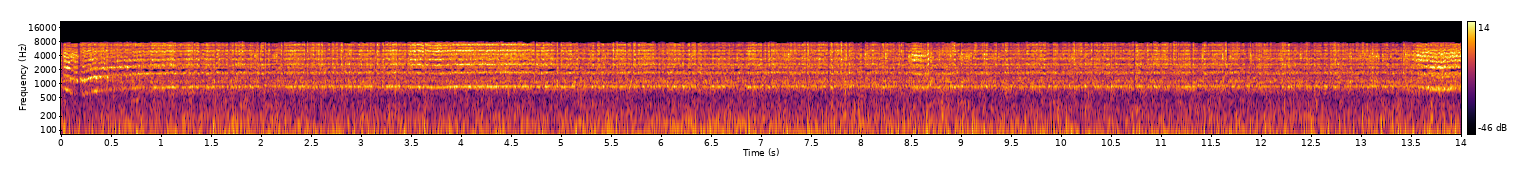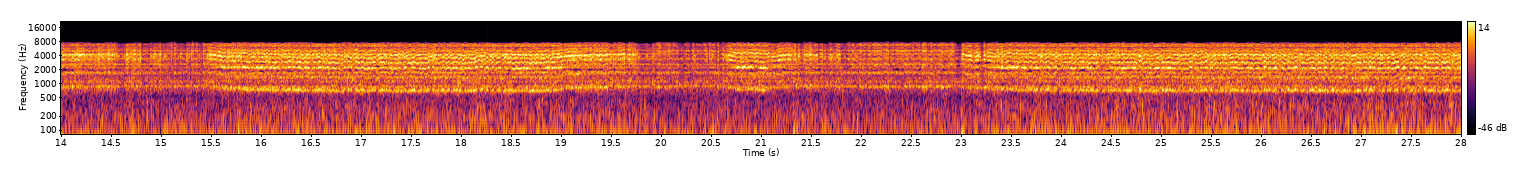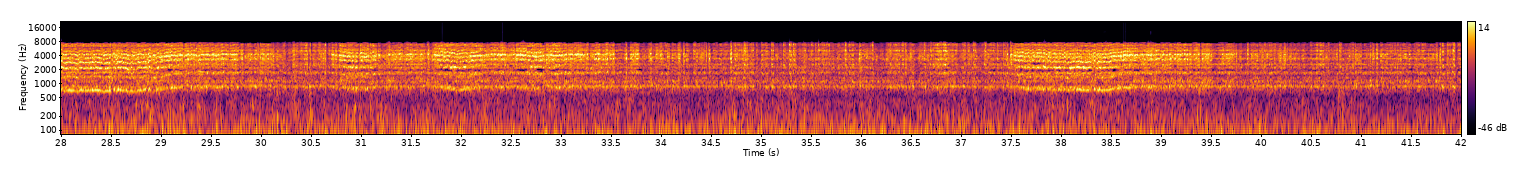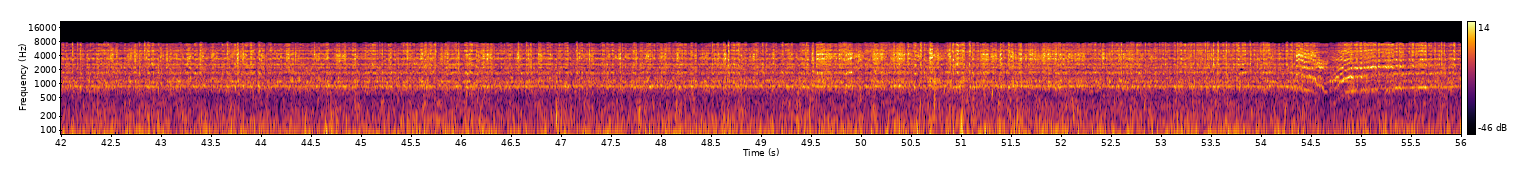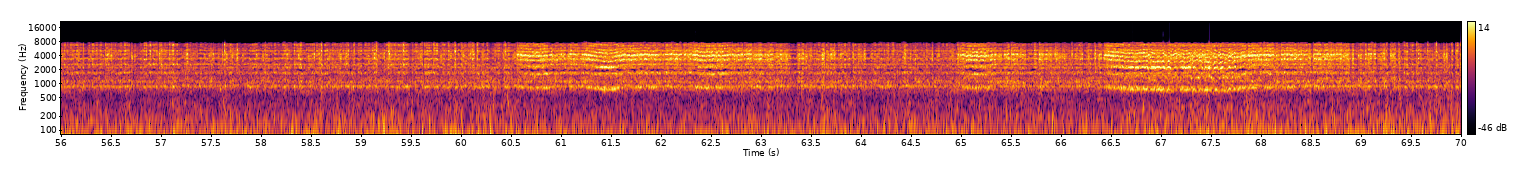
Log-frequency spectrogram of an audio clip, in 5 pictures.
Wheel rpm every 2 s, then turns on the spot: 210, 230, 230, 230, 230, 230, 230, 230, 210, 220, 230, 220, 210, 210, 220, 230, 230, 230, 230, 230, 230, 230, 230, 230, 230, 230, 230, 180, 230, 230, 230, 230, 230, 220, 230.
none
